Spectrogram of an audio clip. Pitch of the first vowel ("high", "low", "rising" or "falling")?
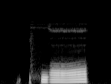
rising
